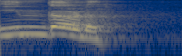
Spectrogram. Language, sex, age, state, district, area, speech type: Sindhi, female, 60+, Delhi, South Delhi, urban, read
